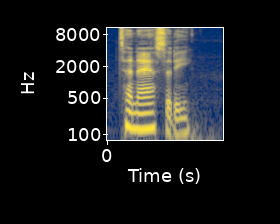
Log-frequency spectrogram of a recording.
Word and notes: tenacity: American English

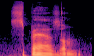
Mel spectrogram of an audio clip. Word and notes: spasm: American English

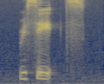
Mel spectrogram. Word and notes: receipts: American English

